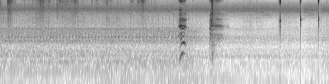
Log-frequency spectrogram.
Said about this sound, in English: The generator's running.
